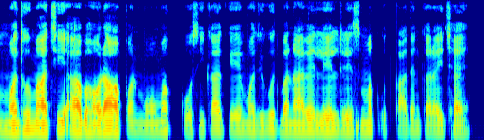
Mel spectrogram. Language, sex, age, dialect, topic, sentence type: Maithili, male, 18-24, Eastern / Thethi, agriculture, statement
